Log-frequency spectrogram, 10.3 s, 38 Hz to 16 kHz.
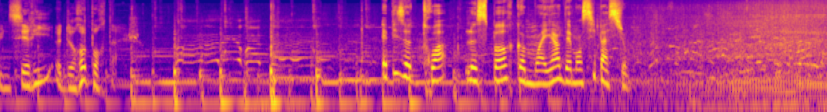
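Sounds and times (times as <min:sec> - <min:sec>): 
speech: 0:00.0 - 0:02.3, 0:04.8 - 0:08.0
passing cars and motorbikes in street traffic: 0:03.1 - 0:10.3.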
